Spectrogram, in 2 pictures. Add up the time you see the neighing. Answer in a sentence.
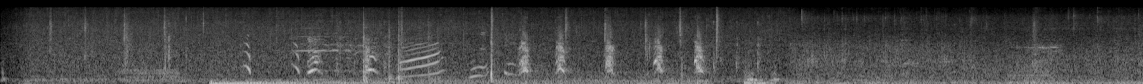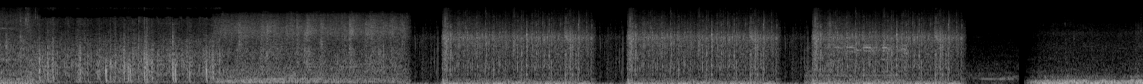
The neighing can be heard for 4 seconds in total.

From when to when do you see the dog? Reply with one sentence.
The dog can be heard from 1.2 to 7.8 s.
